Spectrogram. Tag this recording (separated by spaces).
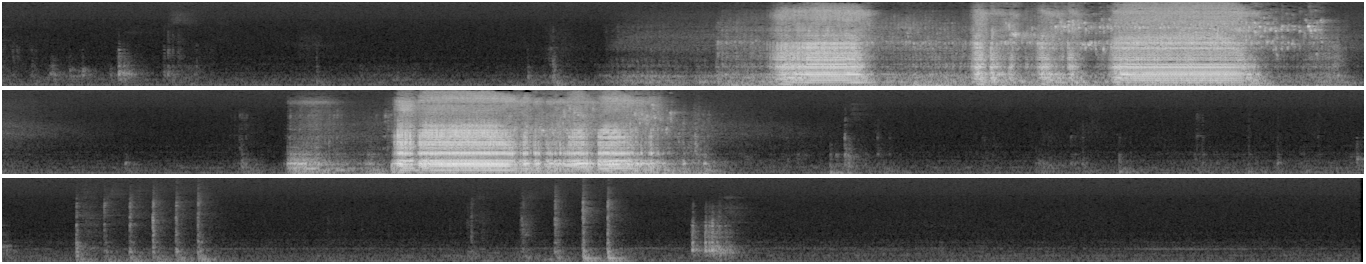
handwerker bohrmaschiene drill craftsman hammer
